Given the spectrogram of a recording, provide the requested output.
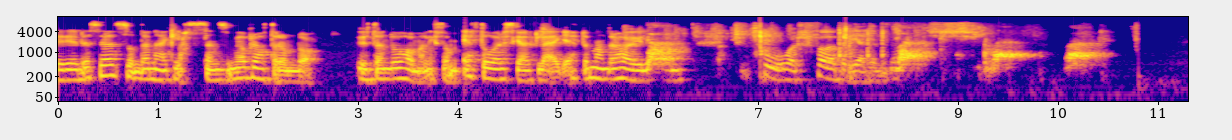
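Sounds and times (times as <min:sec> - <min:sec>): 
speech: 0:00.0 - 0:09.6
dog barking: 0:05.8 - 0:06.4, 0:08.3 - 0:10.6.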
